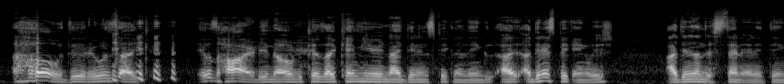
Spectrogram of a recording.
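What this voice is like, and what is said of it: Noticeable foreign accent in English. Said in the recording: “I still have an accent”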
